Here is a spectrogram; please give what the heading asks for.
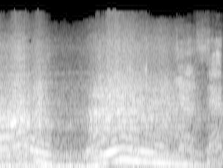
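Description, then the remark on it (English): A car engine revs loudly, its pitch climbing and falling back twice in quick succession over a steady low rumble. “When he revved it, it sounded like Ferrari.”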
